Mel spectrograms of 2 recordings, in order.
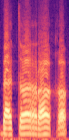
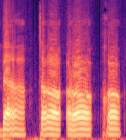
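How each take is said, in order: First: The vowels are said short. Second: The vowels are drawn out long.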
